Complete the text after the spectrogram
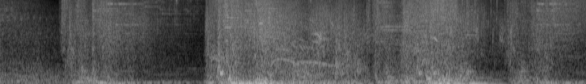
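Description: Game spells crackle and burst during a fight.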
